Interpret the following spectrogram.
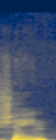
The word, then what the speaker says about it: Shane: And then he was like, my name is Shane. It rhymes with rain.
